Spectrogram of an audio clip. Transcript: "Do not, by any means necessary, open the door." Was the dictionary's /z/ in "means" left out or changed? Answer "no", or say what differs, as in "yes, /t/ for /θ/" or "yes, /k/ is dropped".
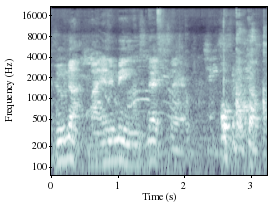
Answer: no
